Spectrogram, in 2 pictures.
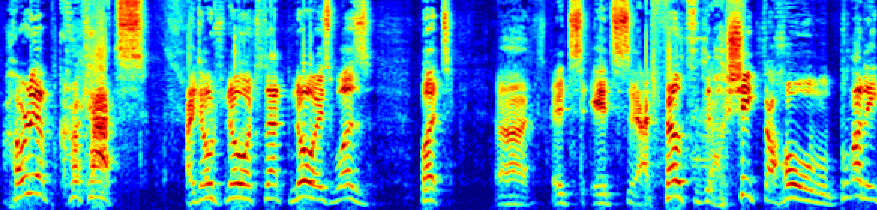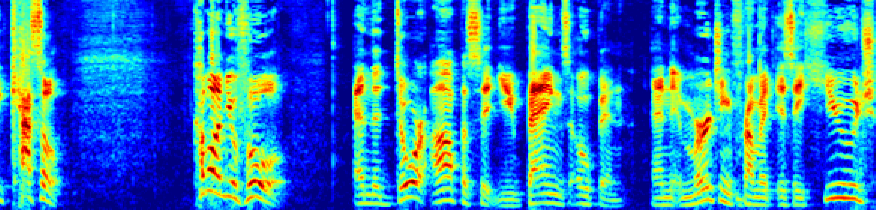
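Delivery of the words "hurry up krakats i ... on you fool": very high, shrill, impatient yelling. Narrating a man on the stairs calling back to a companion, shouting. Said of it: "and he shouts".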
